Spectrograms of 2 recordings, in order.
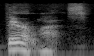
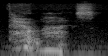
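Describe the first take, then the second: First: Quiet realization. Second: Breathy whisper, unvoiced, spoken close; whispered realization. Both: Shown as a demonstration.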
